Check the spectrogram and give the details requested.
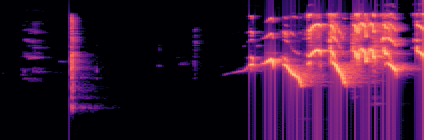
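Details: Fighting, emotional white-rumped shama song: one sharp click, a pause, then a rapid tumbling run of high, slurred twittering notes.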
